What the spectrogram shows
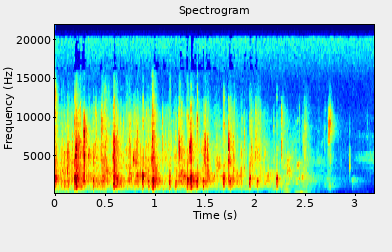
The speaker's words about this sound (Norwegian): Her kommer han. Ge honom en applaus.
